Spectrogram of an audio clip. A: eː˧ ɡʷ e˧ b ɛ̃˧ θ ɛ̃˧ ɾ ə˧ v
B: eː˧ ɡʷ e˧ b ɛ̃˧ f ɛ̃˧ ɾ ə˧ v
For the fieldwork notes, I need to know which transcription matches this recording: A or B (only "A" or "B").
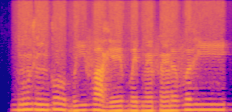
B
